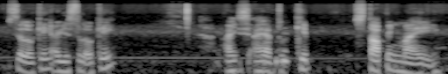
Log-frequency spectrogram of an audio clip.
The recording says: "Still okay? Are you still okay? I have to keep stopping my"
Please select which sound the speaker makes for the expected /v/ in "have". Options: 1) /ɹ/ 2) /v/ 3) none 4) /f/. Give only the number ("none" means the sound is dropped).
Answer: 4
